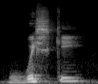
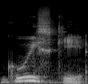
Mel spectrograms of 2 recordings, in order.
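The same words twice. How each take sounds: First: The word starts with a plain W sound. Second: The word starts with a small G sound. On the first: The speaker calls it right. "Don't put a little G at the beginning. It begins with a W" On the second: The speaker calls it wrong. "something like whiskey and windy with a little G sound at the beginning"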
